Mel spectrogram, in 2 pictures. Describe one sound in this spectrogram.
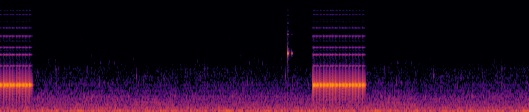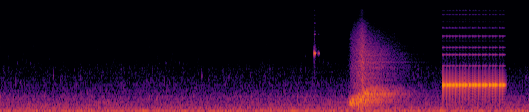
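Lava rumbles low and steady.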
